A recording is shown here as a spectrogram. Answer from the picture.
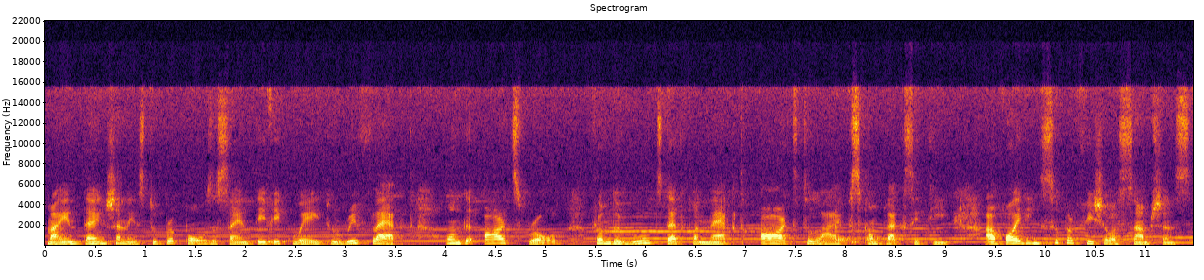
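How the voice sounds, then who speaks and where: With music in the background, a woman with a non-native accent speaks at a fairly low pitch with ordinary pitch variation. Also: moderate pace. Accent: non-native English speaker. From Brazil. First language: Portuguese. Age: middle-aged. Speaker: artist and researcher. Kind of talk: academic research presentation.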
